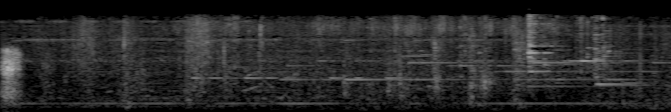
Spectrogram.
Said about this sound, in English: Gotta love those bells or whatever that yeah. sound is. Why'd you do yeah, that? Weird creepy clanking bells.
